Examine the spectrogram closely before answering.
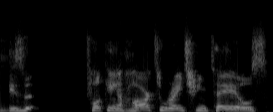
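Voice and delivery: usual speaking voice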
